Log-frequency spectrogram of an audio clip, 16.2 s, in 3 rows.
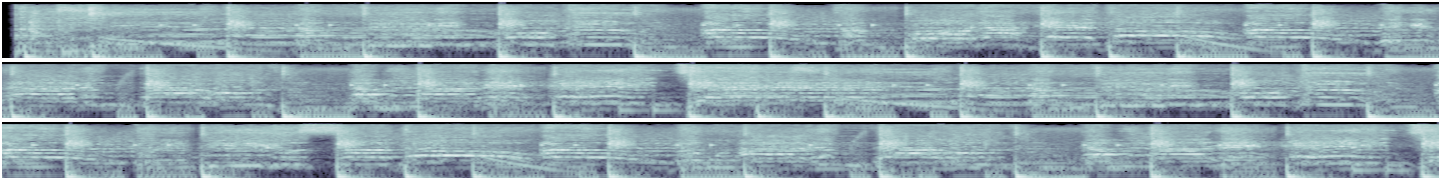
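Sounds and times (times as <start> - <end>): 
angelic choir: 0.1 - 16.1.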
